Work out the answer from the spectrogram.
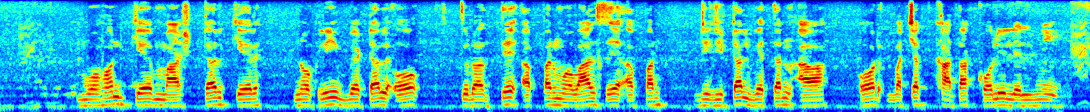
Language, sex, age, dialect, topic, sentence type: Maithili, male, 31-35, Bajjika, banking, statement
